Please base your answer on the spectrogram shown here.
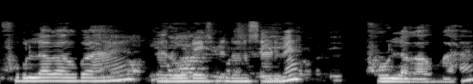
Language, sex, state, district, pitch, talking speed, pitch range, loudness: Hindi, male, Uttar Pradesh, Varanasi, 155 Hz, 165 wpm, 145-185 Hz, -14 LUFS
